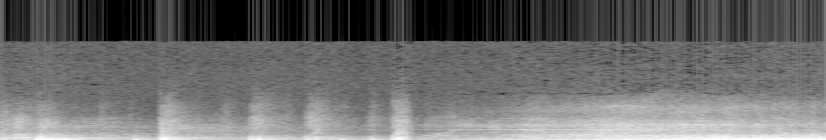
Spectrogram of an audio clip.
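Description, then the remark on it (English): A few sharp clattering knocks and thumps, then a steady airplane engine roar swells in and grows louder over the last couple of seconds as the plane, cleared for takeoff, heads to smash through the glass at Farrell's. “What's really great is that for a split second, as the plane smashes through the glass, most of the customers will probably think that it's all part of the fun at Farrell's.”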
